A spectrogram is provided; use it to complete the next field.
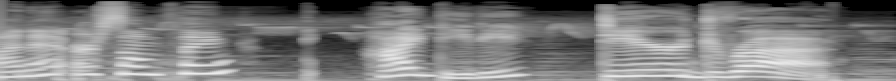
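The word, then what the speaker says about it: Deirdre: it or something hi Dee Dear dra I know it's got that tricky second syllable but I figured it out by age two don't give up you'll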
